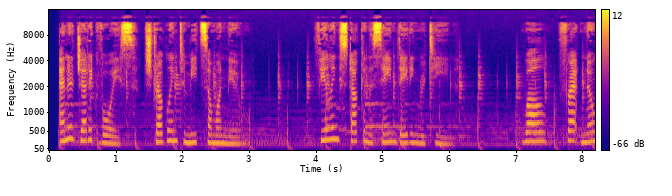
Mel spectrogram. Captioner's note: Energetic voice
